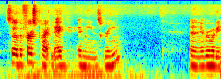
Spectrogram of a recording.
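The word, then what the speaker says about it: laeg: And they use this word leg or lag in the other dialects of Sindarin. But the wood elven pronunciation is leg.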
